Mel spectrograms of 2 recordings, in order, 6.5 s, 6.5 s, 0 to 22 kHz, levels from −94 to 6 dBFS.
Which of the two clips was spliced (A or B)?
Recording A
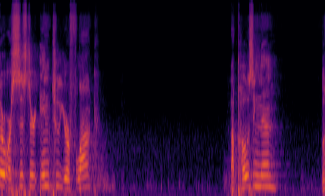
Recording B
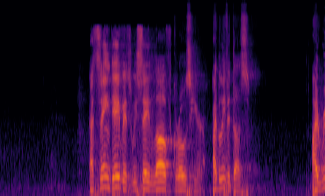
B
